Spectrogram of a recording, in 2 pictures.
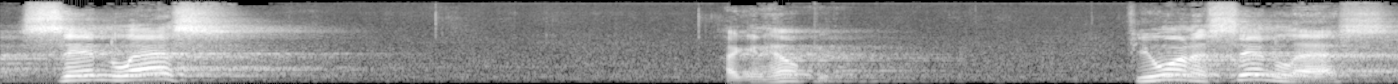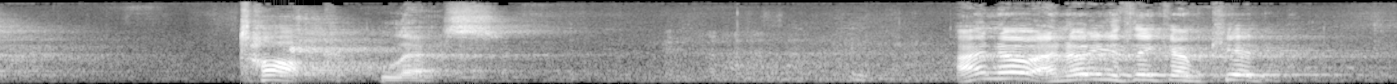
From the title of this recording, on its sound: Sanctuary Service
